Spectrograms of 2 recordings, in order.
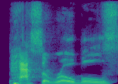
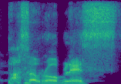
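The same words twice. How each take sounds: First: It is said with an anglicized English pronunciation. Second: It is said with a Spanish-style pronunciation.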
